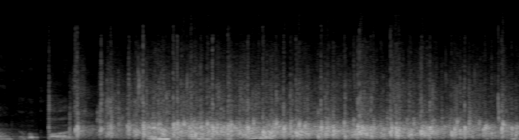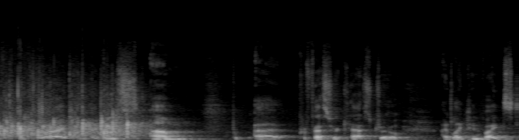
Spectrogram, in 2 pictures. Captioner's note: applause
